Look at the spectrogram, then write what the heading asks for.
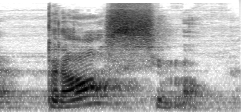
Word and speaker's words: próximo: próximo então percebam lá ao falar a palavra próximo a sílaba mais forte é a sílaba pro e ela está ali na antepenúltima sílaba percebo ali em vermelhinho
